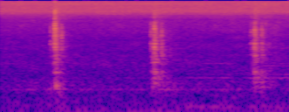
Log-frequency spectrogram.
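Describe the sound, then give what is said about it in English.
A clock ticks three times, sharp, evenly spaced ticks about a second apart over a faint steady hiss. “Tick tock, tick tock. That's the sound of the clock.”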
